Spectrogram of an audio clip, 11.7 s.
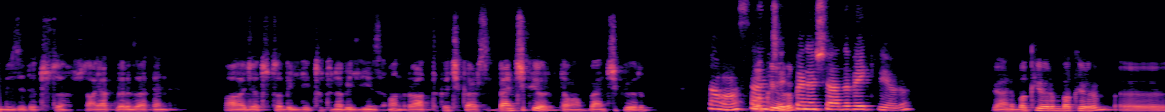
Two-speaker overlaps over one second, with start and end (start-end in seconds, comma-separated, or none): none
